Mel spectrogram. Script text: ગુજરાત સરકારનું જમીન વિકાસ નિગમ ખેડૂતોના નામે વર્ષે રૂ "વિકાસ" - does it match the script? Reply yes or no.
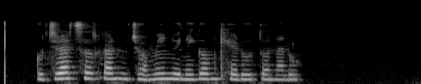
no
